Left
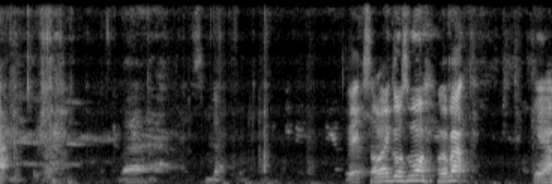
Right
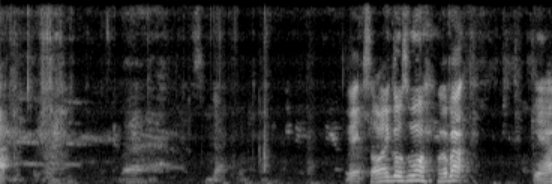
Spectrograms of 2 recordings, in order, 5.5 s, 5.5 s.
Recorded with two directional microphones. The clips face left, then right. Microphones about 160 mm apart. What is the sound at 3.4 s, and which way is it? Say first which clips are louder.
Speech: even; 20° right (ahead or behind).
